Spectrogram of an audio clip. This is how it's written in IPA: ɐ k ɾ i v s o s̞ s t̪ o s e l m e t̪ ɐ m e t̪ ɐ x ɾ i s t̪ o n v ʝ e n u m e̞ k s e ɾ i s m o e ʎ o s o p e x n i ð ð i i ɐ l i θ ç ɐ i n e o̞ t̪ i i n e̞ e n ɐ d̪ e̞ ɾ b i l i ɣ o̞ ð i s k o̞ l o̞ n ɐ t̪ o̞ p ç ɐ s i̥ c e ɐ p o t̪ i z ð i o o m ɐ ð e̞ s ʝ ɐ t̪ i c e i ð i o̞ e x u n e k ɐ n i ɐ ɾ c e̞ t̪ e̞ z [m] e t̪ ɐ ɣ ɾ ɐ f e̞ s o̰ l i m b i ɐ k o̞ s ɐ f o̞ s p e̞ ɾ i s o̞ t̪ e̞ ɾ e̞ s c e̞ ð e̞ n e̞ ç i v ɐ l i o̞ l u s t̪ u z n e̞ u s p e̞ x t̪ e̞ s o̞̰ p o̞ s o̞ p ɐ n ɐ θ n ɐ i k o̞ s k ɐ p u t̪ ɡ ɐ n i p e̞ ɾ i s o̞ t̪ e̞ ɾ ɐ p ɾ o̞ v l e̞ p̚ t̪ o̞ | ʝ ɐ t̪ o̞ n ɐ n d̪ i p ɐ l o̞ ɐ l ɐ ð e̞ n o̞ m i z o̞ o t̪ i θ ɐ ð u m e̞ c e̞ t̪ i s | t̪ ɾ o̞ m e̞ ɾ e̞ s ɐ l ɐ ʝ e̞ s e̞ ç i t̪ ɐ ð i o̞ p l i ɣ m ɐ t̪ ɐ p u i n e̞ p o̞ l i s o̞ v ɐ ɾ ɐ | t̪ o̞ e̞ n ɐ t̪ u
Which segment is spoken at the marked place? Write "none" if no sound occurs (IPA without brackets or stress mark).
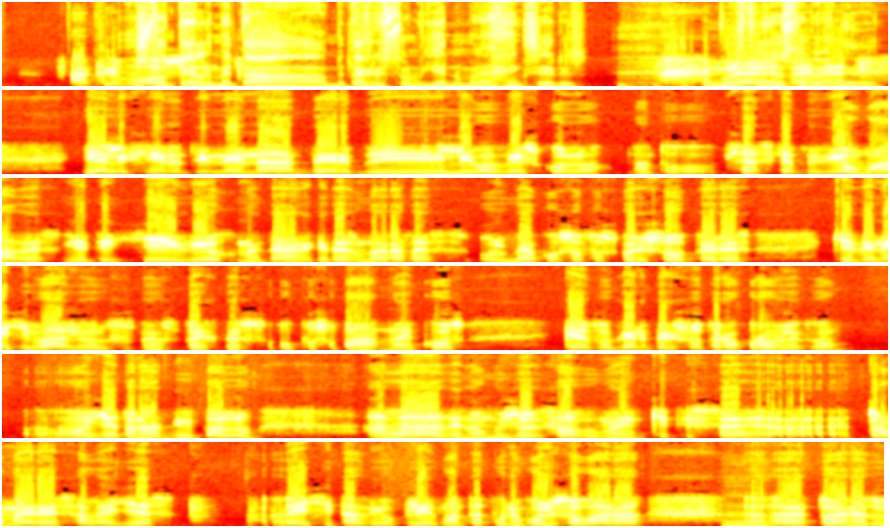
m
